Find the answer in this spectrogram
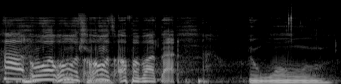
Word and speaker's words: Enwonwu: late celebrated Nigerian creative artist, Professor Benedict Chukwukadibia Enwonwu. Good try. What was up about that? Enwonwu. Enwonwu. Yes, Enwonwu. That's how I pronounce his surname.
